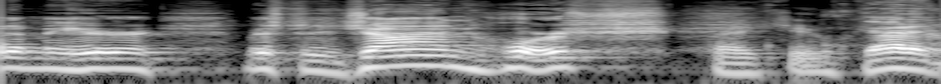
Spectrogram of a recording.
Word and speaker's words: Horejsi: John Horsch. Thank you. Got it Correct. right, John? That's correct. Rhymes with Yes.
